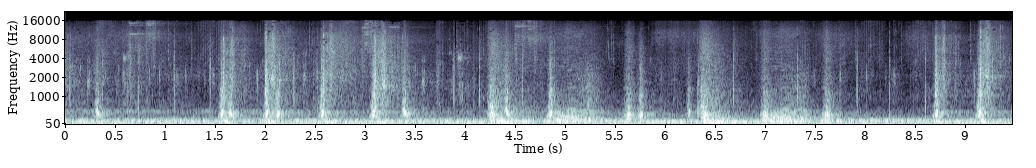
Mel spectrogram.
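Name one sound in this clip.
A small sword slashes and strikes again and again with sharp hits.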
